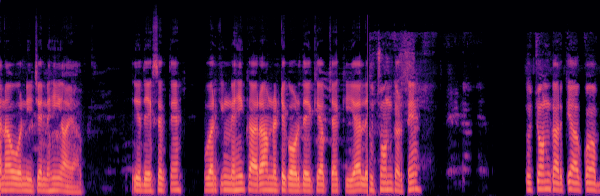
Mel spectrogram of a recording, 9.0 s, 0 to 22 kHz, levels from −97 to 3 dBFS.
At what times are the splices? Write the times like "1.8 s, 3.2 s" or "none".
5.5 s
